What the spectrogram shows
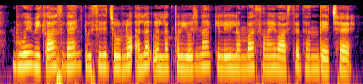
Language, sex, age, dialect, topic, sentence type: Maithili, female, 46-50, Angika, banking, statement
